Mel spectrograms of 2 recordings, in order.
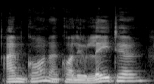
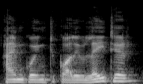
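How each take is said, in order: First: The words 'going to' are reduced to 'gonna'. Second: The words 'going to' are said in full. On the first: "গোয়িং টুটাকে replace করে দাও এবার গনাতে"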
